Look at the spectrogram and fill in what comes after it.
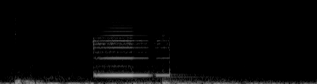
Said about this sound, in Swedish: Nu ringer hans jobbtelefon. Nej. Ja, om han paddlar kan han inte svara.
